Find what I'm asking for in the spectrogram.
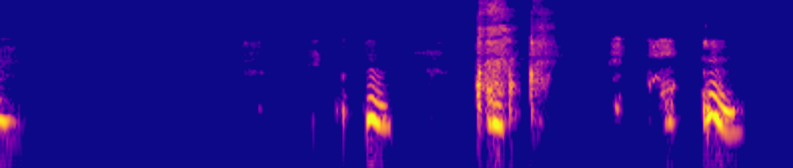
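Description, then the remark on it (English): A person with tightness in the chest coughs several times during an energy-release session, with two harsh, forceful bursts in the middle among smaller throaty coughs and strained voiced sounds, separated by short silences. “Yeah, cough all you need to.”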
